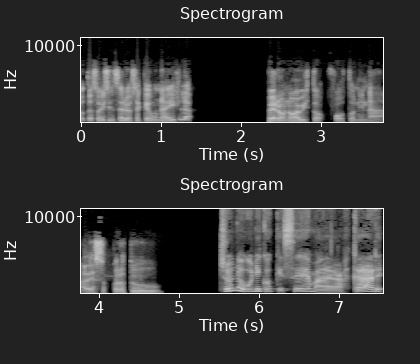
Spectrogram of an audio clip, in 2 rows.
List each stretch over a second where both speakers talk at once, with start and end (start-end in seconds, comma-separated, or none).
none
